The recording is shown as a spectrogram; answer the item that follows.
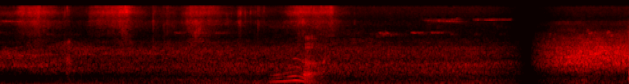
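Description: A man's drawn-out "ooh", rising then falling in pitch, about halfway through, over a steady low rumble and hiss of outdoor background noise on a handheld phone microphone. The background cuts out for a moment near the end.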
